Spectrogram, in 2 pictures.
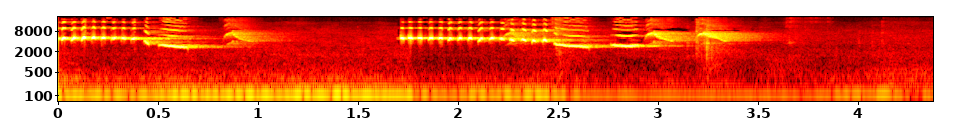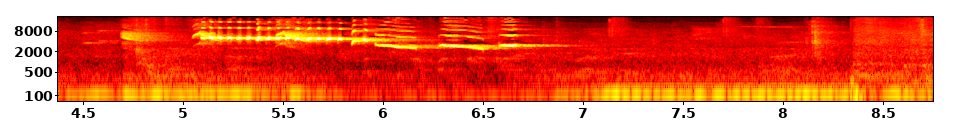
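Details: Olive-backed sunbird repeating its song three times: each a sharp, fast high trill that falls into a lower rattling phrase, with sliding chirps between bouts and a low hum throughout.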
